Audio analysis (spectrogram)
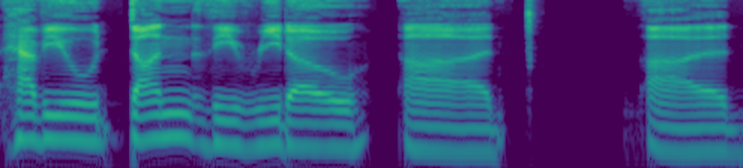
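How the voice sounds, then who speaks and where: A man co-hosting a casual video game podcast, talking emphatically with halting explanations and exasperated teasing. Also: fairly low pitch, flat delivery, pushed and bright, clean tone, dry recording, clean studio sound. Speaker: podcast co-host.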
